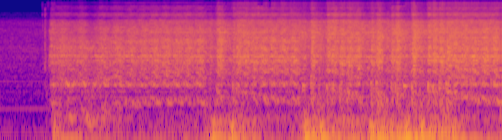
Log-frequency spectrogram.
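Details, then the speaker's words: Car with new dual fan relays, fans running, two-step launch control: hard start, catching after a moment and running lumpy with irregular surges; owner suspects startup fuel he turned up should be turned back down. "on girl i don't know what that was all about i did adjust my idle or my startup fuel a little bit maybe i need to turn it back down"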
